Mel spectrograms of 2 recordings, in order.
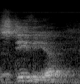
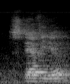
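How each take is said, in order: First: It uses the popular everyday pronunciation. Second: It uses the botanical reference pronunciation. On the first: The speaker calls it wrong. "everybody says stevia" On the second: The speaker calls it right. "one of the most mispronounced words"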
